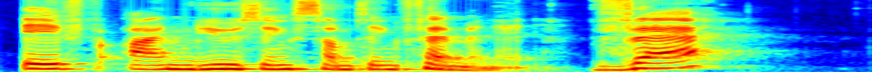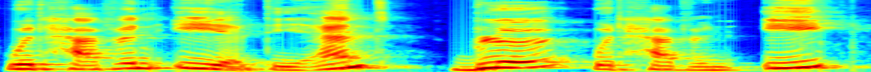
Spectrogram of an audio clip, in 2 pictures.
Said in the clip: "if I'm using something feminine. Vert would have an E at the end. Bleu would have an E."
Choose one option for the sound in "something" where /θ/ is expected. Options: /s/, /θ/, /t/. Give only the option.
/θ/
